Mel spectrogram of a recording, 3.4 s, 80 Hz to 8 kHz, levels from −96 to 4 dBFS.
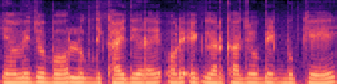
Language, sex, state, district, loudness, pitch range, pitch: Hindi, male, Arunachal Pradesh, Longding, -15 LUFS, 145-155 Hz, 145 Hz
